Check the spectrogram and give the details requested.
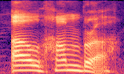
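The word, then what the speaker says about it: Alhambra: to go and I see alra am I pronouncing that right alhamra hey alhamra yes alra alra is is the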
